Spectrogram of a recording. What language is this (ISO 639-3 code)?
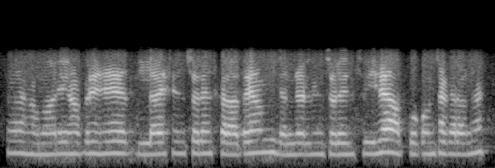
urd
